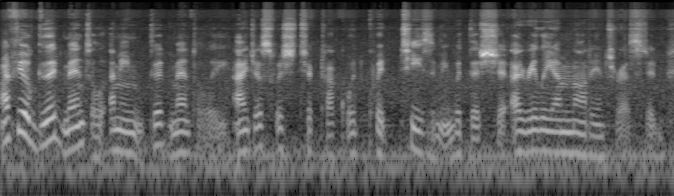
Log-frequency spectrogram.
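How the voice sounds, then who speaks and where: A woman with a very deep, low pitch at a fairly quick pace with hardly any pauses, over noticeable background noise. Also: lively intonation. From Texas. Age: 60s. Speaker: livestreamer. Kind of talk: casual livestream chat. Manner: animated, ranting.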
